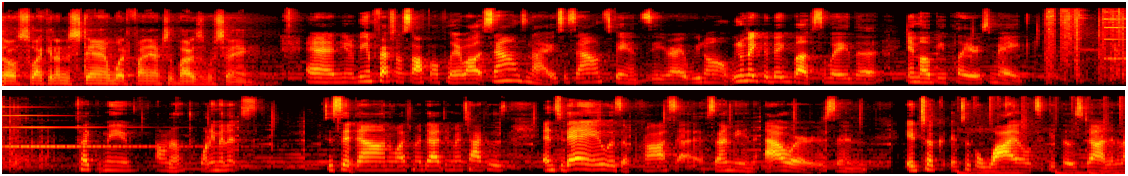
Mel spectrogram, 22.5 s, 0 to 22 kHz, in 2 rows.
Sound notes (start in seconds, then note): 10.8 cash register dings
